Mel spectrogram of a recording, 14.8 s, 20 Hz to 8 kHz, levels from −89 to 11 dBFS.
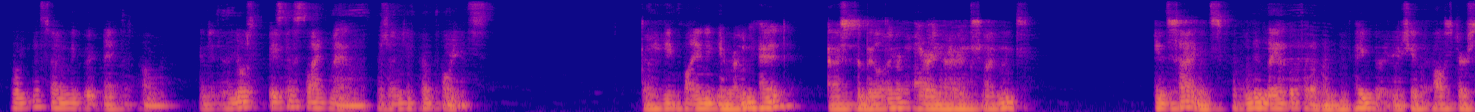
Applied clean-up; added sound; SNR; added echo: neural mask model DeepFilterNet 3.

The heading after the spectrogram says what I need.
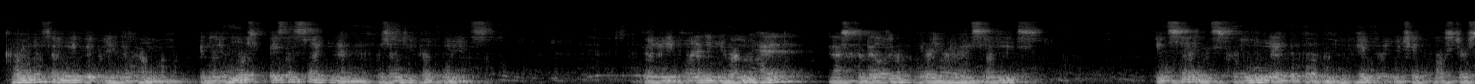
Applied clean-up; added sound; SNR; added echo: neural separator model SepFormer DNS4.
